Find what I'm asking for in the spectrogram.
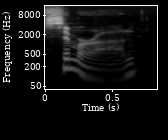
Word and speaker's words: Cimarron: And I love your description of this and the note that you sent me, because this is the 1982 Cadillac Cimarron.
